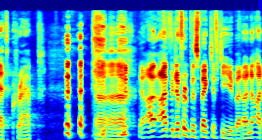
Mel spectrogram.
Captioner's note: laughs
